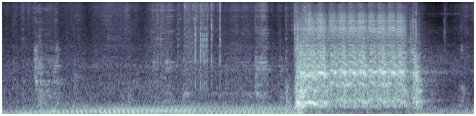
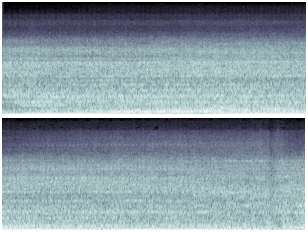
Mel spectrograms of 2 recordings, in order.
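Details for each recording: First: Barn-find Austin-Healey Sprite, running on just a battery, oil line plugged since there is no oil pressure gauge: pulling the starter cable spins the engine at an even, brisk rhythm for about three seconds with no binding. Normal cranking. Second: Barn-find Austin-Healey Sprite running from a fuel drip bottle: engine holds a steady raised idle instead of settling; high idle because the throttle pedal was not returning and had to be pulled back by foot.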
